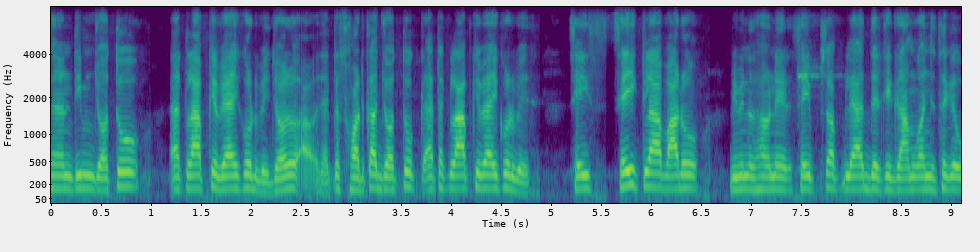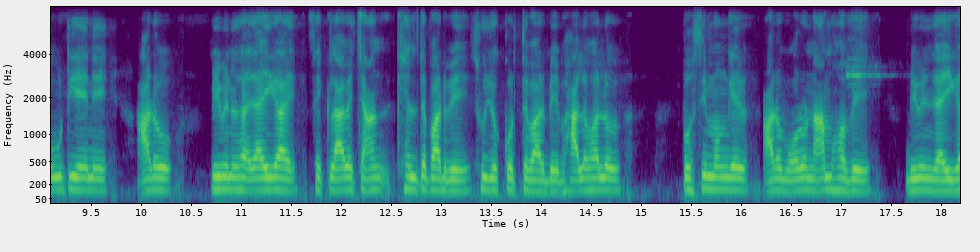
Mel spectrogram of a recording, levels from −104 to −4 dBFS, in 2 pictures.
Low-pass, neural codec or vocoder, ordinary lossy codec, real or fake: 7.2 kHz; none; Opus, 24 kbps; real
